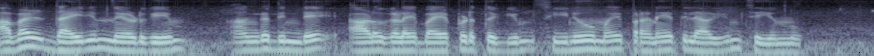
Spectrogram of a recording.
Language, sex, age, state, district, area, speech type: Malayalam, male, 18-30, Kerala, Wayanad, rural, read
